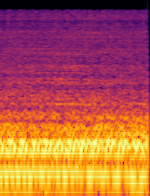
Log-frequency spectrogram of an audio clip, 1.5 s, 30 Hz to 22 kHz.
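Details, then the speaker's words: 1986 Ford Mustang GT Fox Body V8, fuel injected, open H-pipe exhaust: a deep, even burble with a steady low rumble, no misses or knocks; all eight cylinders firing, injectors good; normal idle. "But I know all eight cylinders are firing. All the paint is burning off evenly on them. So, the injectors are good."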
